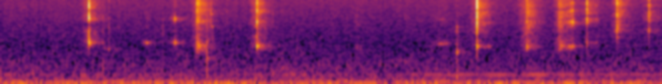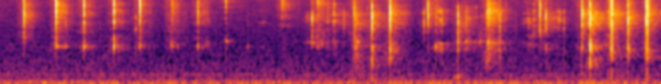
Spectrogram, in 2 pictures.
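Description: Long nails tap and scratch a solid, faceted polished stone polyhedron. Quiet, sharp, bright clicks sound sparsely at first, then come faster and denser. Each one is short and dry with almost no ring, over a faint low hum.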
